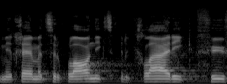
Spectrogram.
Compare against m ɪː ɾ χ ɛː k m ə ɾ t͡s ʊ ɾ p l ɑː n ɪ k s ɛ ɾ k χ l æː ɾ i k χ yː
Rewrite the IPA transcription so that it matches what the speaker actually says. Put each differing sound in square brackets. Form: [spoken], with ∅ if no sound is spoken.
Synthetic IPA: m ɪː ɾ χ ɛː [∅] m ə [∅] t͡s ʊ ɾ p l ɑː n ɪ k s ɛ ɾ k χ l æː ɾ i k [f] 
